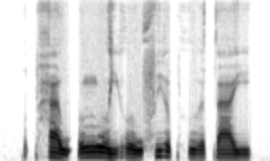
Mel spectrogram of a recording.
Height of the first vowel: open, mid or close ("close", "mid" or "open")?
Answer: open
